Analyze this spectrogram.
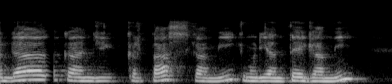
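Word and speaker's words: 手紙: Yang pertama ada kanji kertas kami, kemudian tegami. T itu tangan ya. Kemudian kami itu jadi ga, kami itu jadi tangan, tegami artinya surat. Surat ya. T itu tangan, kemudian kaminya menjadi gami, dibacanya jadi tegami.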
